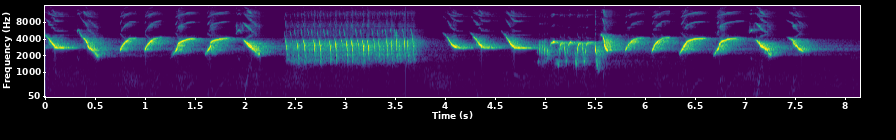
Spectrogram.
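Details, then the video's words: Canary singing to stimulate pet birds: clear downslurred whistles repeated in series, broken by a harsh buzzy rattle over a second long, then a lower trill and another run of repeated whistled notes. "burung kenari bakal ikut bunyi dengar suaranya"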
